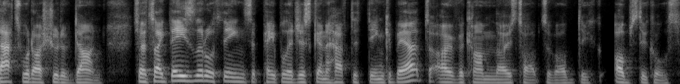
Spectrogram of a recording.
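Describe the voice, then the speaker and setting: A man with an Australian accent talks at a very fast pace in a medium pitch with ordinary pitch variation. His tone is animated, and the sound is dry and close with no echo. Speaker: SEO agency founder. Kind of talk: casual interview.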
